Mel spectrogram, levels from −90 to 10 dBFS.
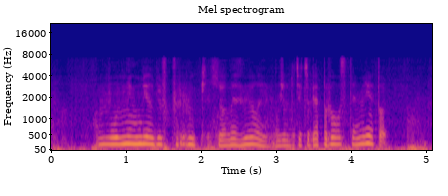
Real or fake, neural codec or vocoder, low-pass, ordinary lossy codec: fake; codec, 16 kHz, 1 kbps, FunCodec, trained on Chinese and English, 50 frames a second; 7.2 kHz; none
